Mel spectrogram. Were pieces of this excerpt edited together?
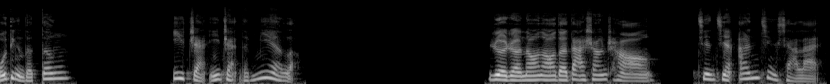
no; 0 cuts

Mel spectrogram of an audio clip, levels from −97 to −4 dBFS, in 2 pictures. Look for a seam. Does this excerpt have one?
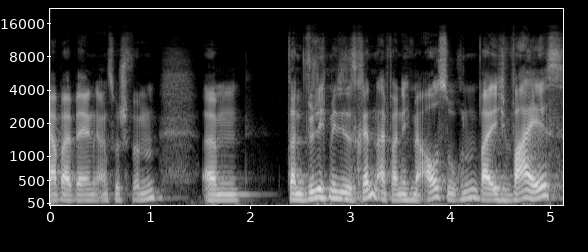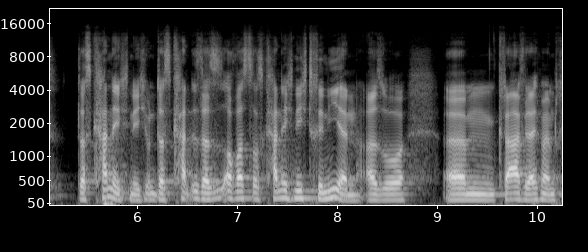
no; 0 cuts

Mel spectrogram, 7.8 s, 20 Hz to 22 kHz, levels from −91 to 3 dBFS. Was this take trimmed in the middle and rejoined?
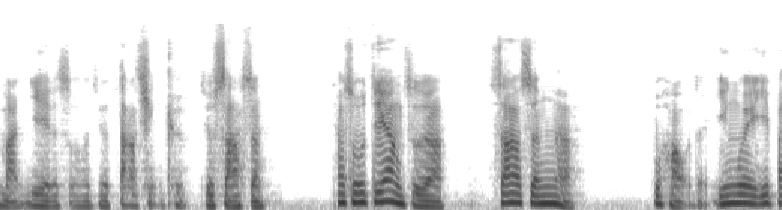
yes; 2 cuts; at 1.9 s, 2.8 s

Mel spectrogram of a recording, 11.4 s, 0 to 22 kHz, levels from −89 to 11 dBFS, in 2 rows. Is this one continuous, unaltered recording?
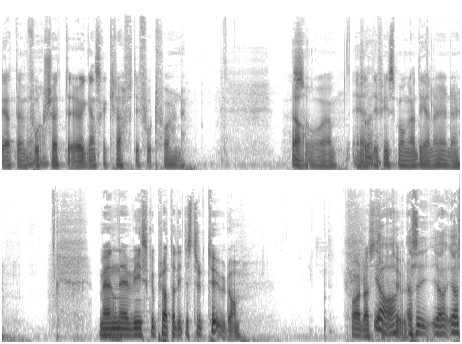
yes; 0 cuts

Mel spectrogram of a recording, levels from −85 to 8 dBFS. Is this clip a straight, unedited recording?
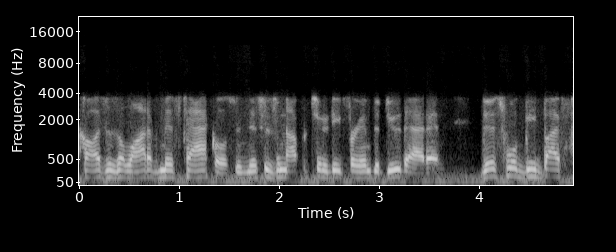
yes; 0 cuts

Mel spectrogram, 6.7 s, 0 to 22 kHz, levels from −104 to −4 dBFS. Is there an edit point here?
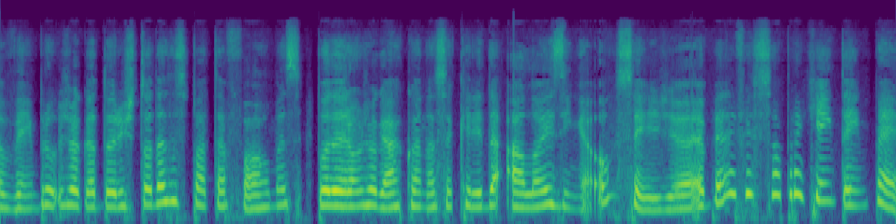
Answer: yes; 1 cut; at 2.3 s

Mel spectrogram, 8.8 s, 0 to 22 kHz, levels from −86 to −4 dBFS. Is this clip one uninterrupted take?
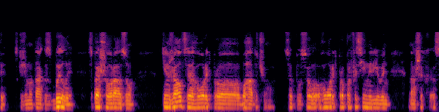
yes; 0 cuts

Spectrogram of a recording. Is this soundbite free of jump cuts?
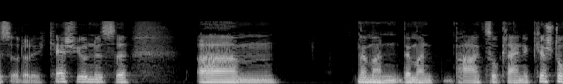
yes; 0 cuts

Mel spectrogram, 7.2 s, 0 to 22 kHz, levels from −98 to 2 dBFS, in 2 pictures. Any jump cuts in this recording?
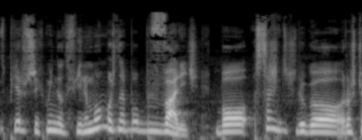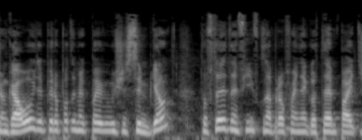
yes; 2 cuts; at 2.1 s, 6.2 s

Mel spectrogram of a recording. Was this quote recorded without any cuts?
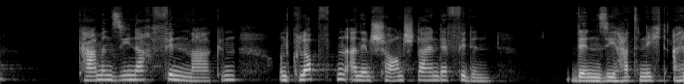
yes; 0 cuts

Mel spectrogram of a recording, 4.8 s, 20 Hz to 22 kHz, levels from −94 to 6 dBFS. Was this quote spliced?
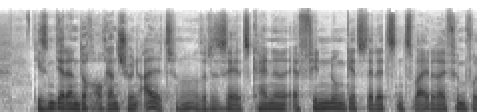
yes; 2 cuts; at 1.1 s, 2.5 s

